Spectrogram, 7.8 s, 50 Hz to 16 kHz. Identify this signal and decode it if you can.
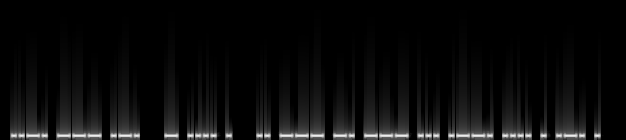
Morse code, heard as a keyed tone, about 25 wpm, 600 Hz. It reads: FOR THE IONOSPHERE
